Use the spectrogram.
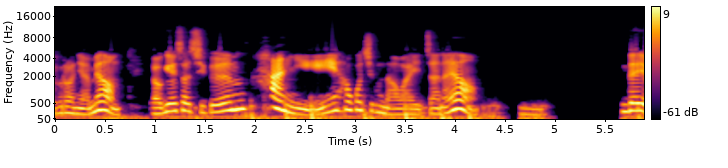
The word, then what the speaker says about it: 汉语: 그래서 한유 이렇게 해줘야 될 발음이 어떻게 되냐면 아니 이렇게 발음을 바꿔버리거든요. 이렇게 되면 전혀 의미가 달라집니다. 한유 타성을 해서 읽어주게 되면 중국어라는 표현이 되지만 반대로 한이 이렇게 읽어버리시면 여러분들 그 표현은 한국어라는 뜻이 되는 거예요.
